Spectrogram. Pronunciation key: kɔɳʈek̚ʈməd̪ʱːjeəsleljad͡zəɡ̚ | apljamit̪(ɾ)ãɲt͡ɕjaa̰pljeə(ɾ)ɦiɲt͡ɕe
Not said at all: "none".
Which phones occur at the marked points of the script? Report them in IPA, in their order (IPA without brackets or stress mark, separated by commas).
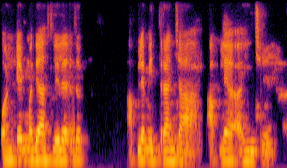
ɾ, none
